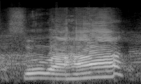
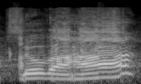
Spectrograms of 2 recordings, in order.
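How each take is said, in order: No difference in how they are said.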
